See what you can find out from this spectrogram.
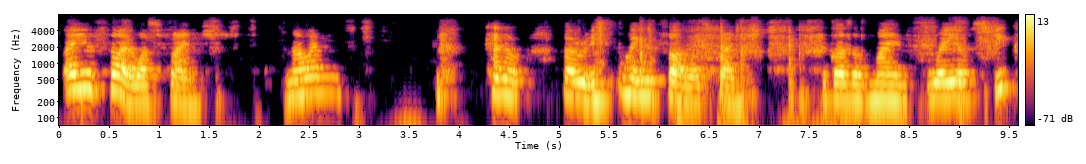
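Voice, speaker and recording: A woman's voice: fairly high pitch, slow pace, pauses often, a little hiss or hum. Portuguese-accented woman on a dull livestream. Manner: chatty, answers viewer questions while working. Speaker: crafting tutorial host. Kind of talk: live-streamed craft demonstration.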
